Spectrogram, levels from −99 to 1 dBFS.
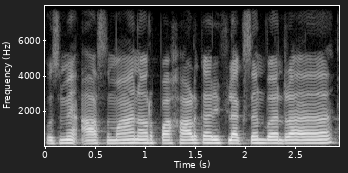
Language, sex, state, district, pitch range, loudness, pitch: Hindi, male, Jharkhand, Garhwa, 175-190 Hz, -13 LUFS, 180 Hz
